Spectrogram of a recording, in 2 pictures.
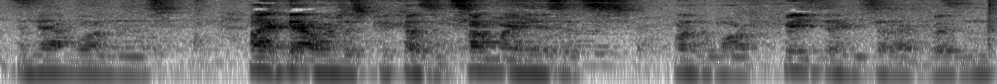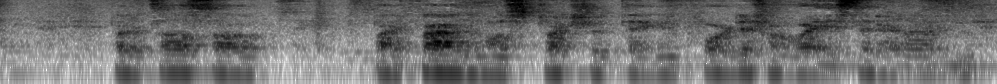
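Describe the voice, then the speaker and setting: A man giving a live poetry reading, speaking in a measured, deliberate way with dramatic pauses and casual introductions. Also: fairly low pitch, fairly even intonation, far from the mic, crowd noise. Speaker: poet reading at a poetry event. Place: indoor cafe venue before a live audience. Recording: echoey room recorded from afar, audience murmur.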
